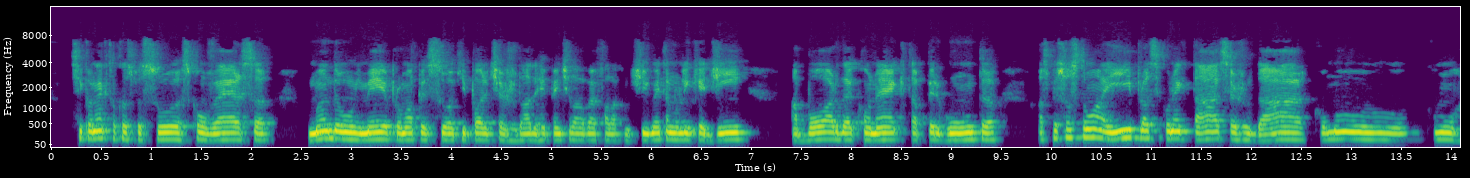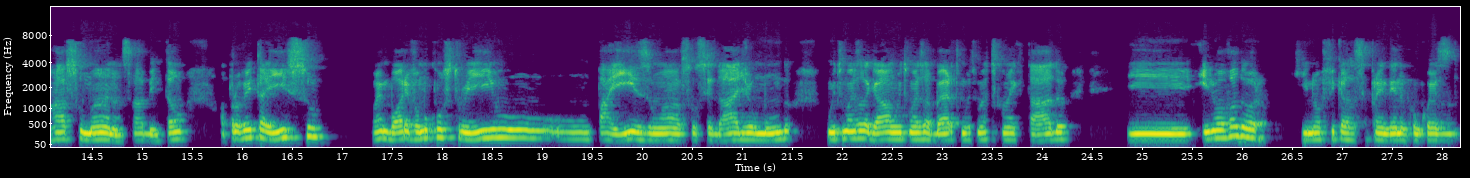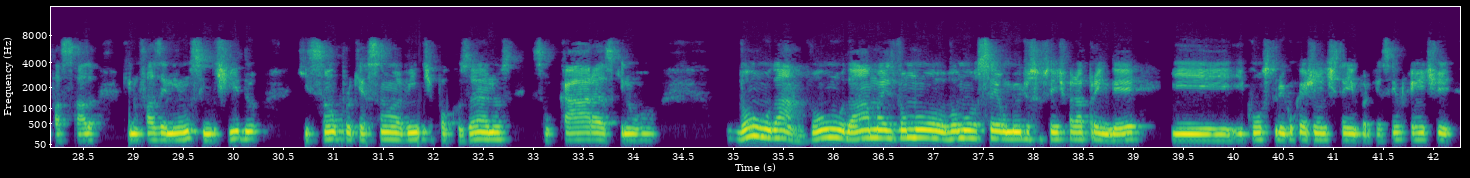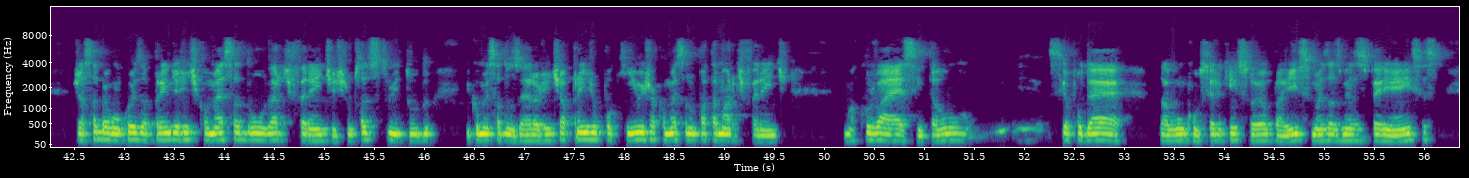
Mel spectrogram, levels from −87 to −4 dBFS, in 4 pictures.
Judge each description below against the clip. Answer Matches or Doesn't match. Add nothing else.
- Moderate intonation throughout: Matches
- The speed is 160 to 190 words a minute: Matches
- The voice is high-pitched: Doesn't match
